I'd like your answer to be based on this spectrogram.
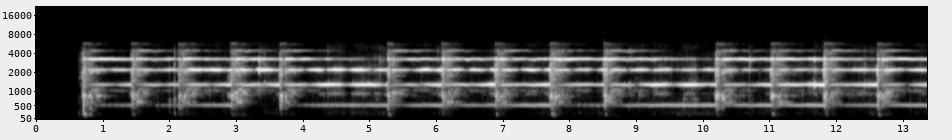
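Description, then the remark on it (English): Fire station alarm bells ring out loud in a steady, rapid series of metallic strikes, five bells sounding for a fire alarm, each tone hanging and overlapping the next without a break for the whole stretch, no voices. “Five bells. Stand by all stations. Attention, all districts. A fire alarm fire.”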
